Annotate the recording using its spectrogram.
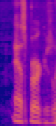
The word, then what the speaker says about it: Asperger: I've been saying Asperger, but it's Asperger. – Asperger. Asperger. – Well, this is also in Australia, so they have an accent. But I'm sure it's Asperger. Asperger. – I think it's just Asperger's, but you try to not lean on the ass.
